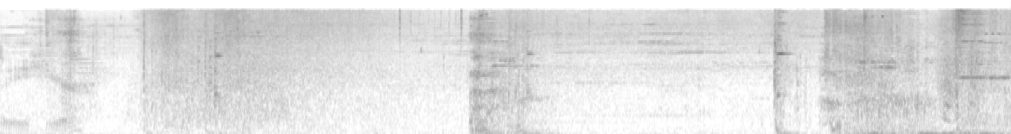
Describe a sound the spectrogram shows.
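A magical beam hisses and hums against a stone door.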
